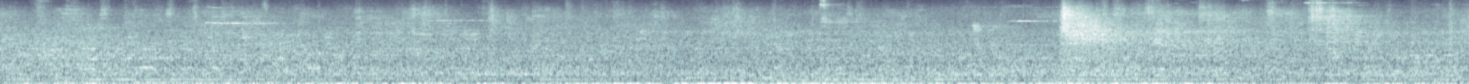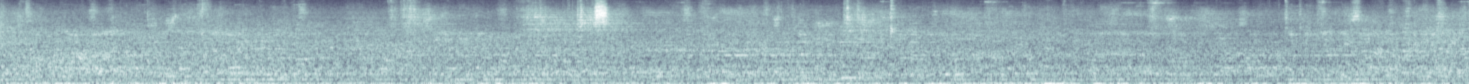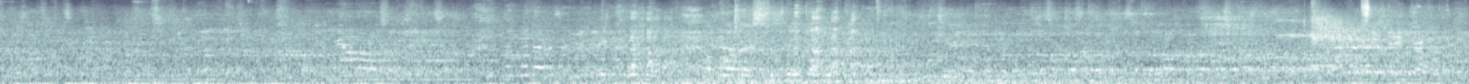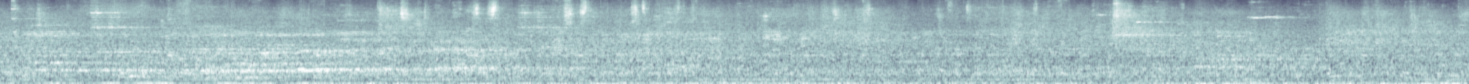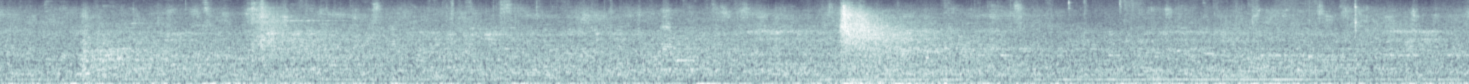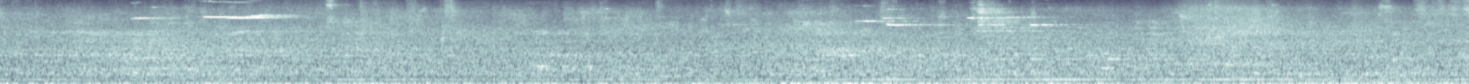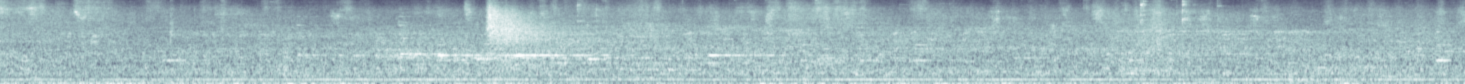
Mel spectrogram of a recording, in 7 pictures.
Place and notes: Praha, hlavní nádraží, old station hall - ambience at old station hall
cafe, entrance area of historic station, ambience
